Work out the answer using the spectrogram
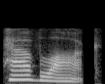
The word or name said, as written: havelock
